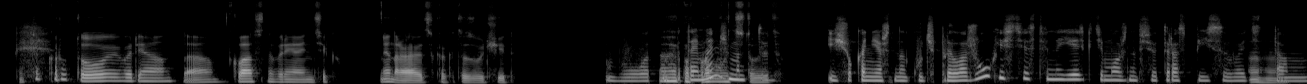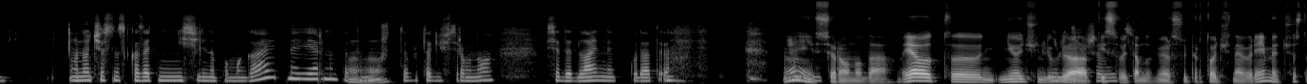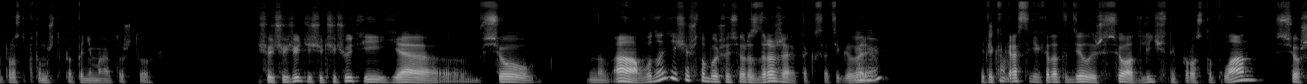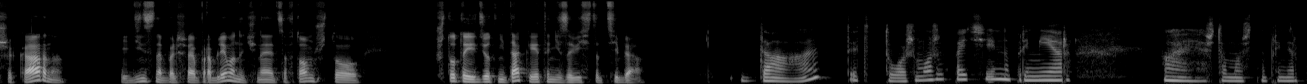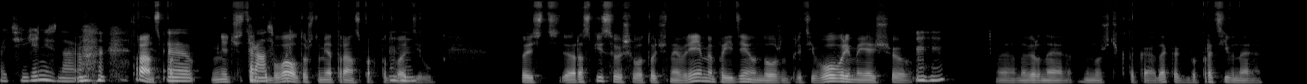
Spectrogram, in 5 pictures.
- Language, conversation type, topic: Russian, unstructured, Какие технологии помогают вам в организации времени?
- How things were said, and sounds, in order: other background noise; chuckle; tapping; sigh; chuckle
